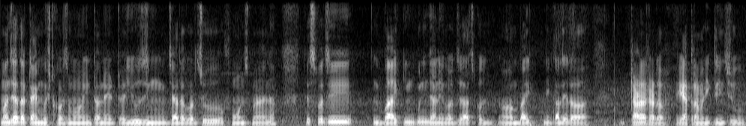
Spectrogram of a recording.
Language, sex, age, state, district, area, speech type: Nepali, male, 18-30, West Bengal, Darjeeling, rural, spontaneous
